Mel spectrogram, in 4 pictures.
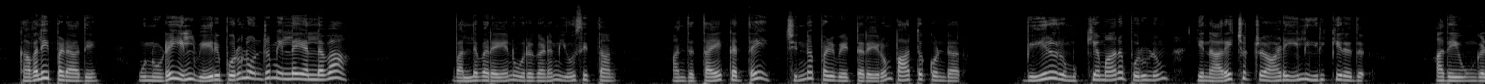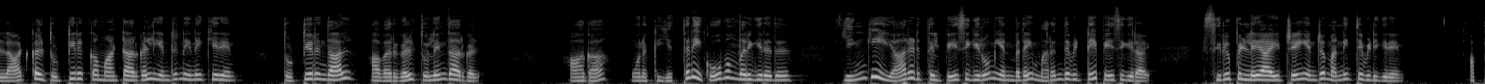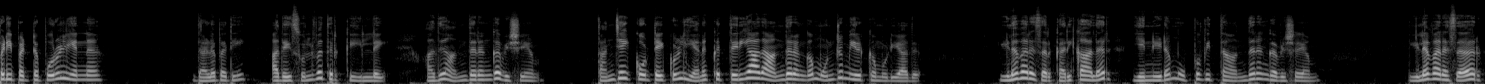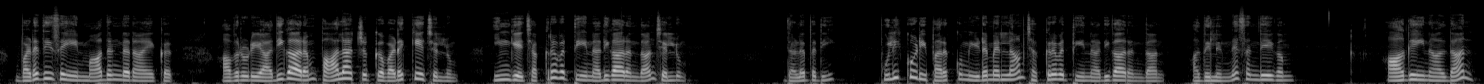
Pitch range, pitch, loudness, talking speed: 175-235 Hz, 200 Hz, -28 LUFS, 100 wpm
